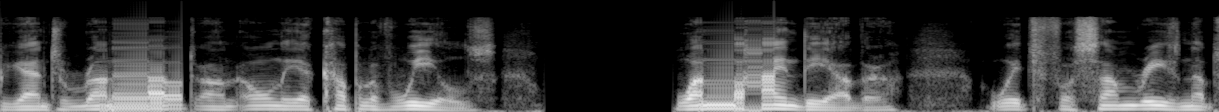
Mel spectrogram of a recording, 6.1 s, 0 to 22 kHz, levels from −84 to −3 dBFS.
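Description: Robotic sound from repeated short buffers appears in this speech clip from 0.50 to 0.91 s and again from 3.49 to 3.87 s. Both stretches turn into a rigid, metallic buzz at 66.8 Hz that only loosely tracks the speech. The likely cause is audio arriving too infrequently, so playback loops the last fragment, about 15 ms, which fits that buzz period. Roughly seven-tenths of each stretch is repeated material, and the real audio underneath is skipped. A rebuffering stall runs from 2.72 to 3.36 s. The sound drops to silence for about 644 ms because the player exhausted its downloaded audio, then resumes exactly where it halted, adding time without losing any content.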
